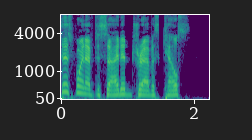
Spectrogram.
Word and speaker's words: Kelce: Yeah, he came out and said that's how you're supposed to say it. It's Kelce, not Kelce. – He's wrong. – No, it's Kelce, bro.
